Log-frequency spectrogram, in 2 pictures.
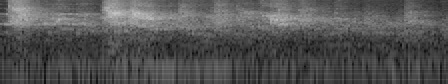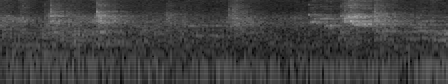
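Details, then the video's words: Budgerigars, including Hogoromo-type birds, in an aviary: a busy mix of scratchy squawks and short high chirps overlapping from several birds, loudest in the first two seconds, then softer chatter continuing. "محمية طيور البادجي الفلل طيور هوقورومو"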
